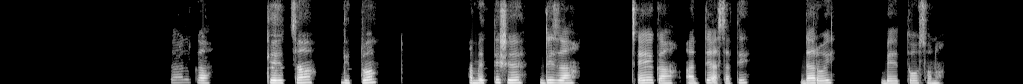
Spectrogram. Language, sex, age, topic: Gamo, female, 18-24, government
